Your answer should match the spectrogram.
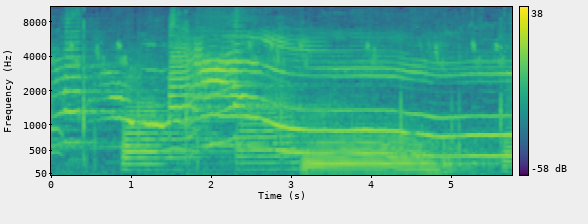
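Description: A cat on a chain leash yowls loudly and continuously in long, wavering cries that rise and fall in pitch, turning its head left and right, insistent, with no other sounds around it.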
